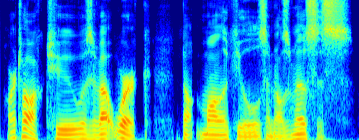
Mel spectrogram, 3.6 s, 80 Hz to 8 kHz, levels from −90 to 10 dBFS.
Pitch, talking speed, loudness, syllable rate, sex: 95 Hz, 165 wpm, -19 LUFS, 5.1 syllables/s, male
